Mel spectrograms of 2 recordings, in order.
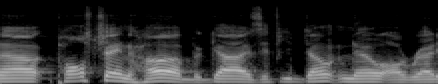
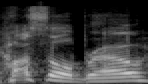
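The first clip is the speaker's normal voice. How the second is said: a louder, higher mock pep talk; hammed-up hustle coach; hustle guru; 5 semitones higher, 7 dB louder, slower than usual. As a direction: bark it like a motivational guru. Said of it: "he's gonna be like".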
